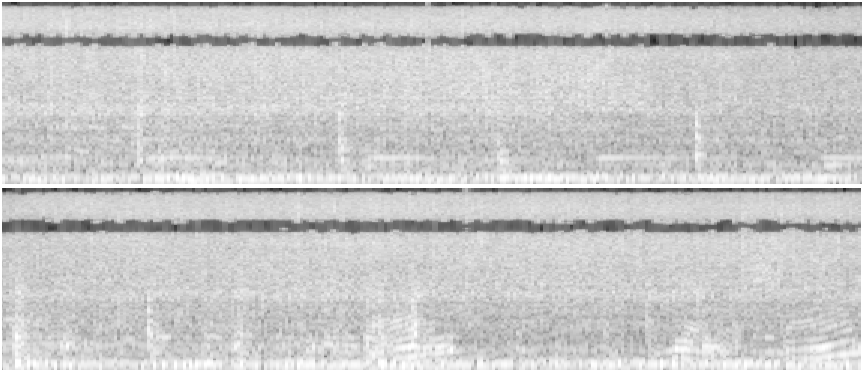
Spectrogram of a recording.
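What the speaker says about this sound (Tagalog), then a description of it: "Ihalo na natin yung spam." Spam fries in a pan as it is stirred, giving a dense, constant close sizzle with scattered scraping taps of the utensil against the pan and no voice over the hiss.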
